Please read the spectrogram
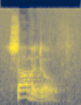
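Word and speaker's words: sabado (Σάββατο): To this day, the Greek word for Saturday is pronounced sabado, as in the case in many other languages.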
